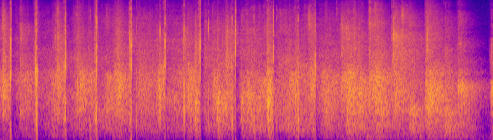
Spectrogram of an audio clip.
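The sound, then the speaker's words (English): An audience applauds during a panel debate about government and net zero, with dense, sustained clapping that runs loud and steady throughout. “I think, Jeff, you've received two audience applauses, and Karen, you've now got one.”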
